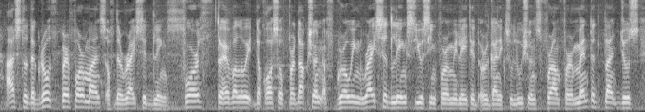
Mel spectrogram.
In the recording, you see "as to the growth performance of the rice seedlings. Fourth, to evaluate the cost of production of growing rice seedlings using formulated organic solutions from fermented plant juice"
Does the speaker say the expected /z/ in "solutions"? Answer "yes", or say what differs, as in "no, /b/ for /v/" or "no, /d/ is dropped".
no, /s/ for /z/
